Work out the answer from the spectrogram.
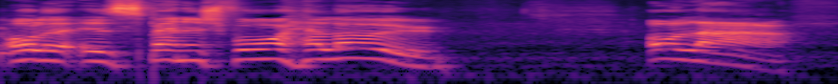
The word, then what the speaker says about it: hola: is spanish for hello hola you don't pronounce the h now you learned enough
